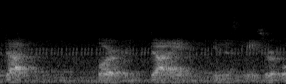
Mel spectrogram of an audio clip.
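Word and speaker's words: 大: In Chinese it's da, but anyway, in Japanese it's either dai or o. So in this case it's daisuki, right?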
